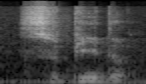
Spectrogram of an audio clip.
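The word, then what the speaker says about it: スピード: Oh, he doesn't, in Japanese, he doesn't say speed up, he says speedo. Supido. Supido. Because that's basically how they pronounce speed over there.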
